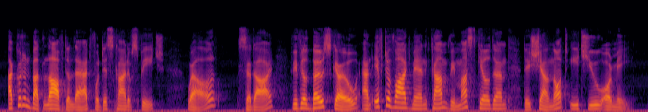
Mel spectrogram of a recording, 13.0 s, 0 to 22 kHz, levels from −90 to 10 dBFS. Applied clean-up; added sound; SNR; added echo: none; none; none; none.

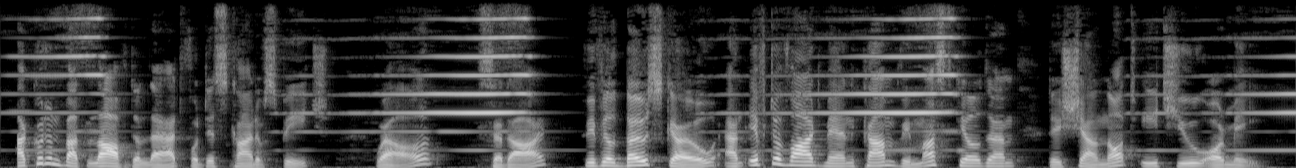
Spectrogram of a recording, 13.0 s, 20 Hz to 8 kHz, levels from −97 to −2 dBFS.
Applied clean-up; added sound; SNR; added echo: classical method log-MMSE.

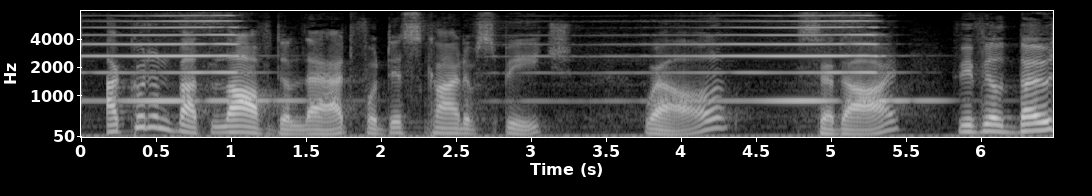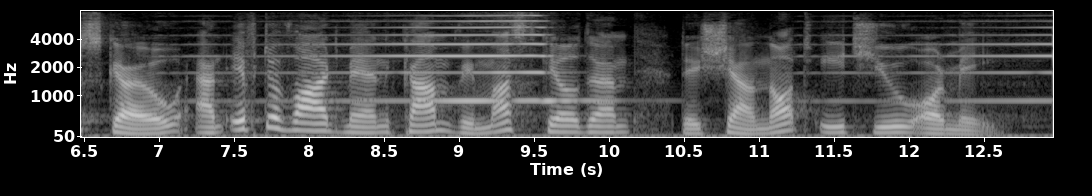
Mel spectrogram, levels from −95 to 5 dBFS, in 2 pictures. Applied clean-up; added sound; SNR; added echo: none; Bowed string instrument; 4 dB; none.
